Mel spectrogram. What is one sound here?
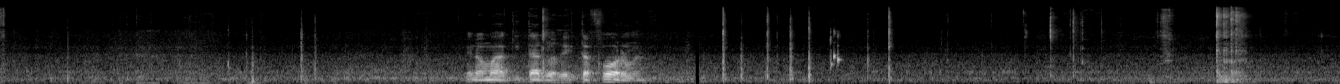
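A cardboard box rustles and taps in a man's hands.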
